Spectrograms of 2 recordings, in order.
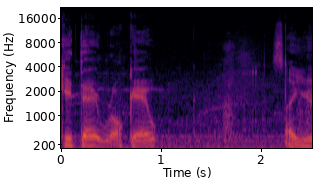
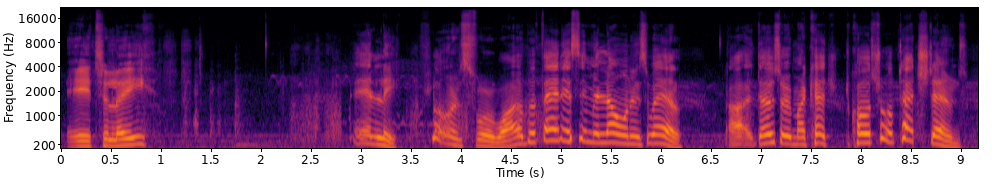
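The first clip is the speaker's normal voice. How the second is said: higher, hammed-up foreign accent for Andreas; awful put-on accent; 8 semitones higher, 3 dB louder than usual. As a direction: play Andreas with a deliberately bad accent. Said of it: "my awful accent".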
